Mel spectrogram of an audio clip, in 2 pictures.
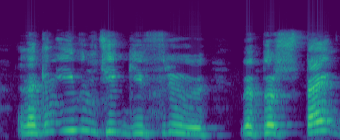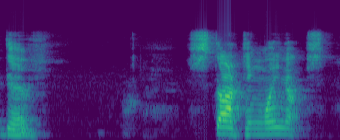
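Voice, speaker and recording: Speaking at a very slow pace, a man with a high pitch uses ordinary pitch variation. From Scotland. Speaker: football pundit. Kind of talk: live stream football review.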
